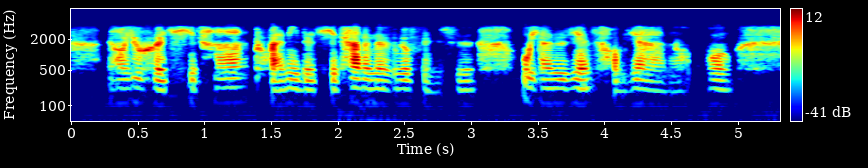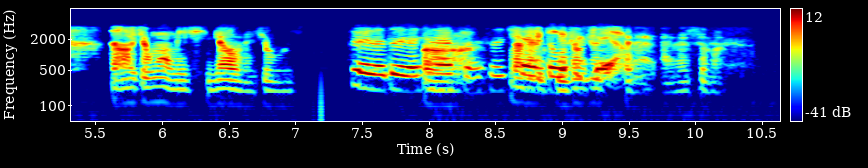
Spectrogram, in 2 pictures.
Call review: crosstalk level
present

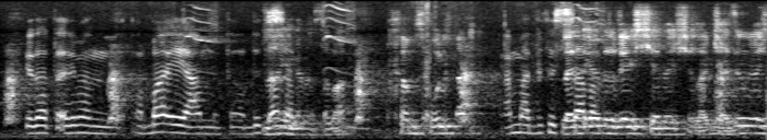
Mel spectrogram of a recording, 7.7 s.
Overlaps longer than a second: none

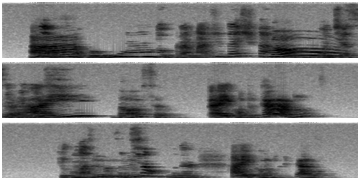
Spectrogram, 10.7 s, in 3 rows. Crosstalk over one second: present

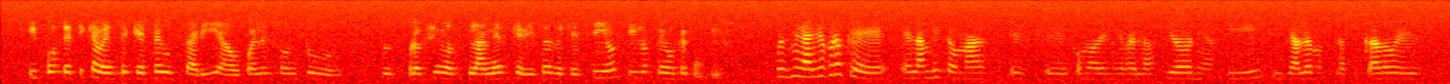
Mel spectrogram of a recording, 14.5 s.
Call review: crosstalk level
none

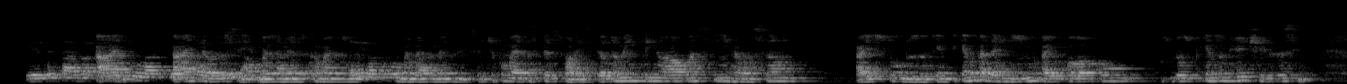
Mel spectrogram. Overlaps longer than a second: present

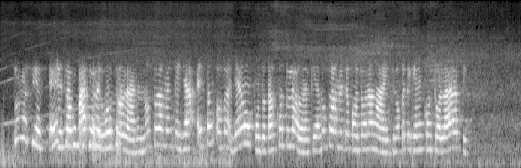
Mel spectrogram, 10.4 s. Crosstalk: present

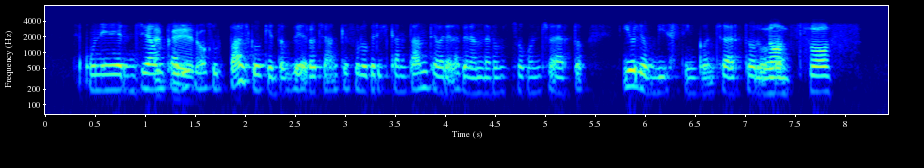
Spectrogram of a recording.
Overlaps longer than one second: none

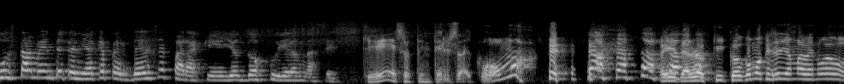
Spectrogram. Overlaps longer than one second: none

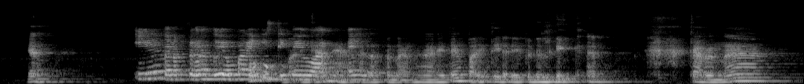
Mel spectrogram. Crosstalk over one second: present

